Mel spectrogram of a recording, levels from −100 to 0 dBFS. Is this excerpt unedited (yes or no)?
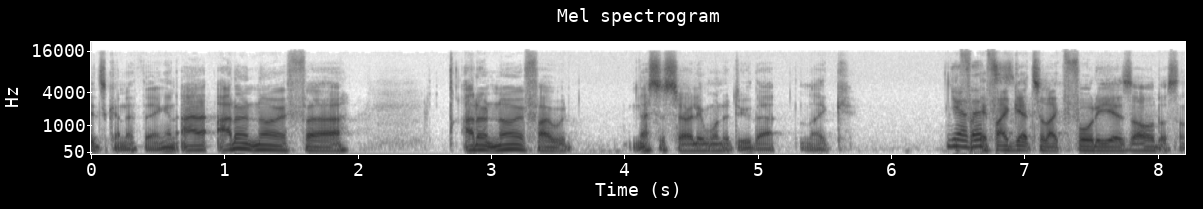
yes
